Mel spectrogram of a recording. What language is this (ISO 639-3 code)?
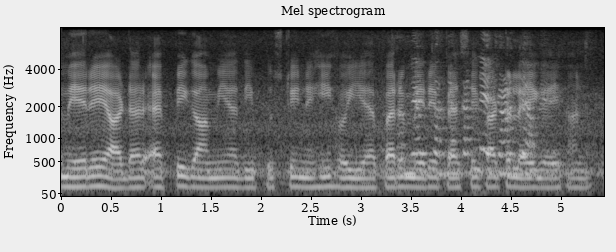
pan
